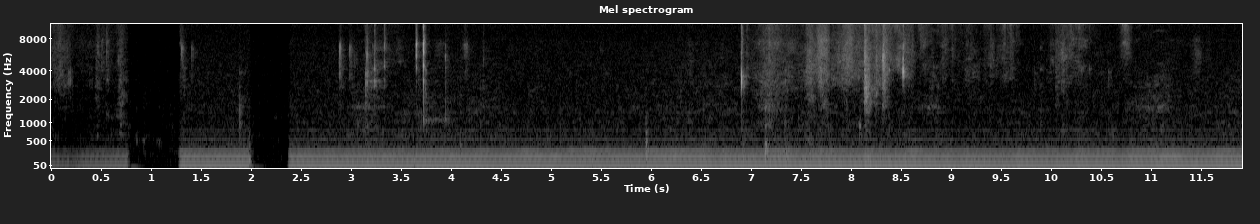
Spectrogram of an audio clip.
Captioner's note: sounds of keyboard typing and mouse clicking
